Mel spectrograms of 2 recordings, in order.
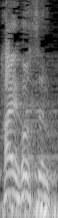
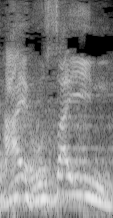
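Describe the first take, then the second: First: The name is said as Ho-sen, with an o. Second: The name is said as Hu-sain, with a u. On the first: The speaker calls it wrong. "হাই হোসেন হোসেন বলে না" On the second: The speaker calls it right. "হাই হুসাইন বলতে হবে"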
